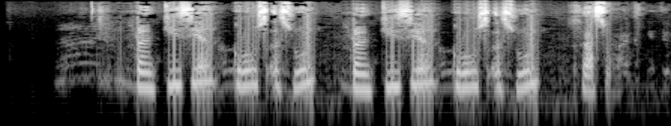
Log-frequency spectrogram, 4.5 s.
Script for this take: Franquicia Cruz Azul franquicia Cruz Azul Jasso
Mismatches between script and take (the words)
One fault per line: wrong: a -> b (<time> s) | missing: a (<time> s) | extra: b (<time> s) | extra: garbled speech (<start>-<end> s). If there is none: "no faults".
no faults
